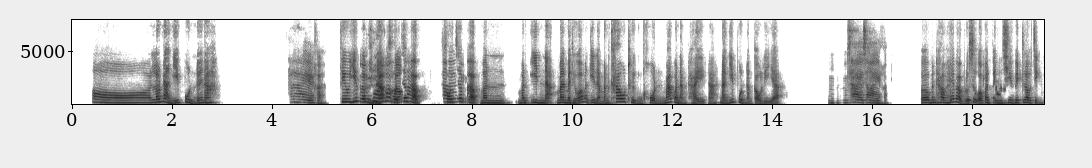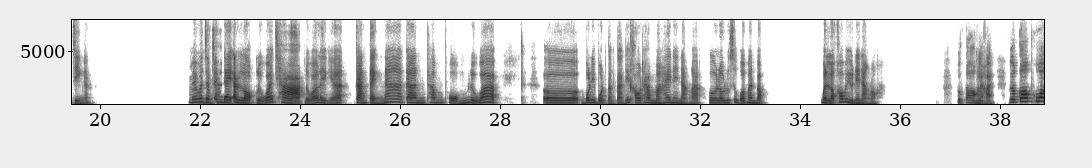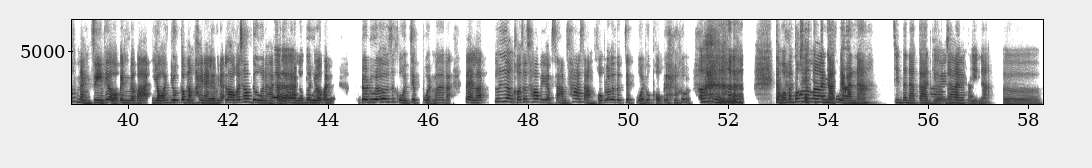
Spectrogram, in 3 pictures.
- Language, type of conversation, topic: Thai, unstructured, ภาพยนตร์เรื่องไหนที่ทำให้คุณร้องไห้โดยไม่คาดคิด?
- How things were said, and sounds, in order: drawn out: "อ๋อ"; tapping; unintelligible speech; in English: "ไดอะลอก"; other background noise; laughing while speaking: "เออ"; chuckle; laughing while speaking: "เลย แล้วก็แบบ"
